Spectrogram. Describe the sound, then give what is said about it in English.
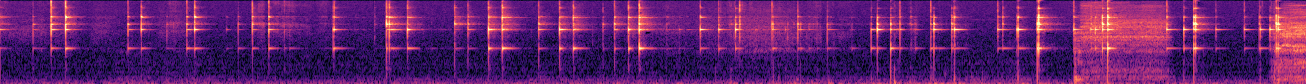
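Light, ringing taps and clinks on a drinking glass, struck repeatedly in an uneven rhythm, clear with bright chimes, growing busier and slightly louder toward the end. “They do things like tap on things or, crinkle stuff. Let me grab a glass real quick.”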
